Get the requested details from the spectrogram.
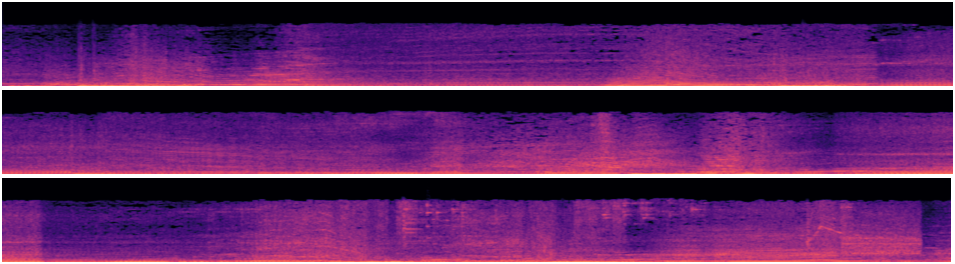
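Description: Futuristic motorcycle engines whine and roar past, rising and falling in pitch.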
